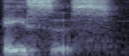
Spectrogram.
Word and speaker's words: ASUS: on a slight tangent I used to refer to the company that makes this as Aus then they came out with a video defining how to pronounce their name and they went with Asus since then I've heard people from that company refer to it as Aus again so I'm going to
